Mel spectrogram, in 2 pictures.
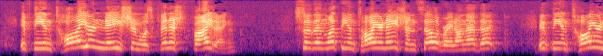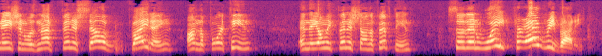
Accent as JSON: {"language": "English", "country": "United States", "tie": "born or raised there", "said": "my whole life I was raised in America where we had Tanis Esther"}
